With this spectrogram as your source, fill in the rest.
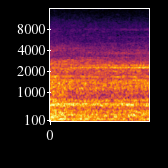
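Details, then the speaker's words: Diesel heater on 100% biodiesel, about 3 minutes in, glow plug off: steady, even whoosh of burner and fan with no sputter or surging. It is burning cleanly and self-sustaining. "the glow plugs off so the unit is uh sustaining itself and it is firing up initially and it's sustaining itself on 100% biodiesel"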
